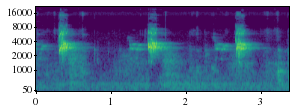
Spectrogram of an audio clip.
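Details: Budgerigar calling: three loud, sharp chirps, each followed by a brief softer twitter, spaced about a second apart over a steady low background hum.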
